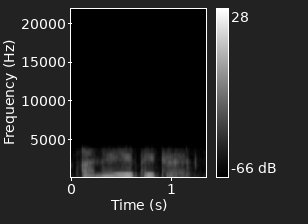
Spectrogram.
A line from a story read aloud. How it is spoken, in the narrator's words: she whispered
